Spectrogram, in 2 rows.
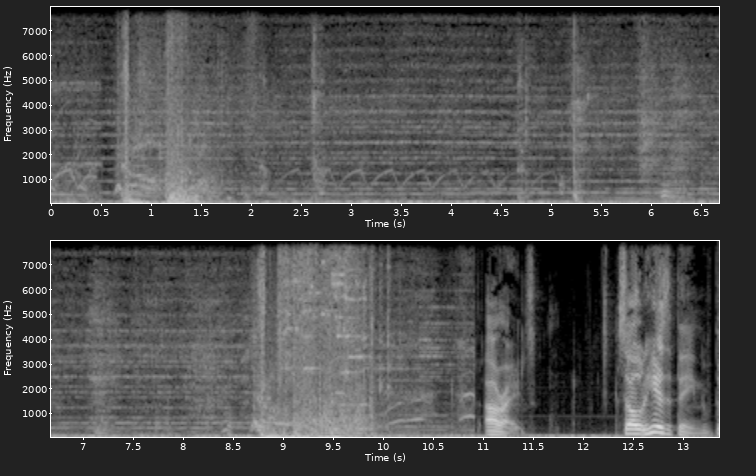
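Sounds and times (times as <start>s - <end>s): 
wavering siren wailing: 0.0s - 11.0s
heavy punches landing in a fight: 0.7s - 1.8s
speech: 11.0s - 11.6s, 12.4s - 13.3s.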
